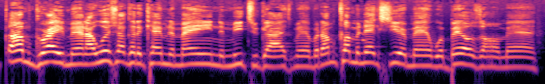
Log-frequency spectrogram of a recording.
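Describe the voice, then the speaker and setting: A man hosting a radio talk show in a playful, teasing way. His voice sits high for a man. The sound is dry and close on a studio mic. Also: fairly quick, no echo. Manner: playful, laughs often, calls people baby. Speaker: radio host. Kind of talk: casual radio chat.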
